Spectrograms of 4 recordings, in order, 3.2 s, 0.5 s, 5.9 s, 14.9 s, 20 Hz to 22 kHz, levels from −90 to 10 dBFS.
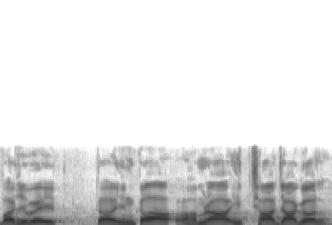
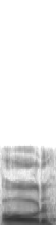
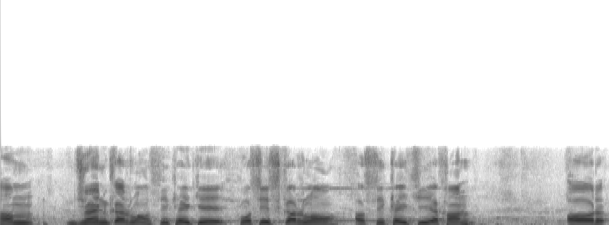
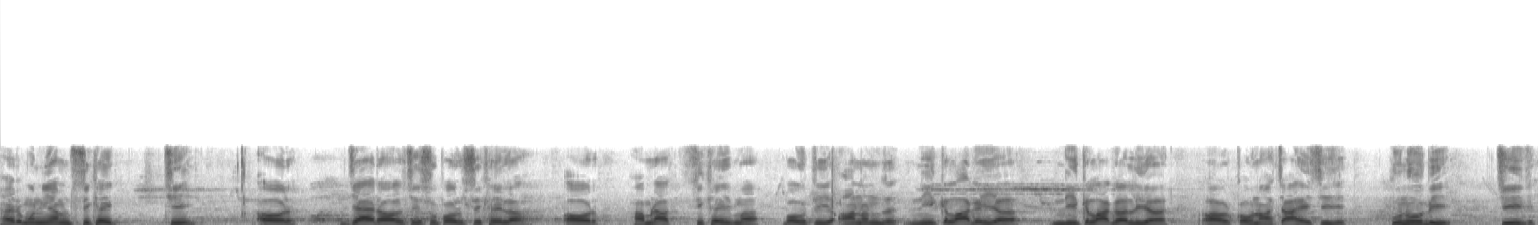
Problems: background sounds at intervals, background conversations at intervals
